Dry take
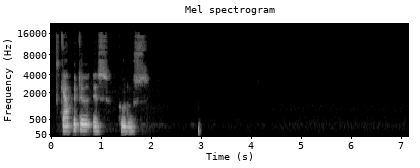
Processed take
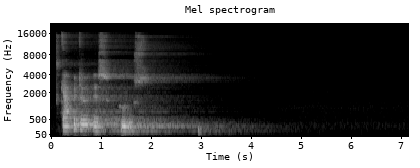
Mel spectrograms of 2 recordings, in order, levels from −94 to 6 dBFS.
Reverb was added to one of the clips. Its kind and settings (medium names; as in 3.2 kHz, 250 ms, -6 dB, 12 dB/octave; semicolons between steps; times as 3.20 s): two-slope reverb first 0.35 s, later 3.8 s, from -18 dB, DRR 1.5 dB; trim -3 dB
